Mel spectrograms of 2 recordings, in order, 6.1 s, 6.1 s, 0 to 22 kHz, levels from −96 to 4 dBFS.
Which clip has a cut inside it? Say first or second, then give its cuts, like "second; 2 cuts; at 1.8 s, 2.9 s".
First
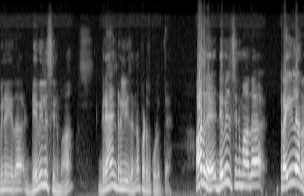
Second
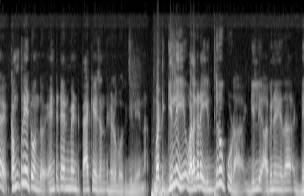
second; 1 cut; at 2.9 s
